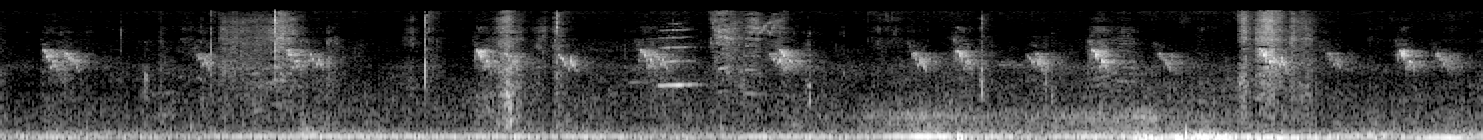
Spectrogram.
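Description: A small bird chirping over and over in short, falling notes, a few a second, over a low background rumble that swells in the second half.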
